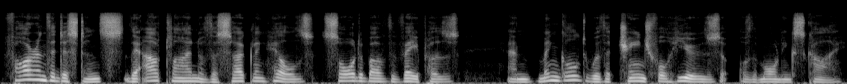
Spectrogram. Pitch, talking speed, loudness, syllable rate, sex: 140 Hz, 170 wpm, -19 LUFS, 4.9 syllables/s, male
